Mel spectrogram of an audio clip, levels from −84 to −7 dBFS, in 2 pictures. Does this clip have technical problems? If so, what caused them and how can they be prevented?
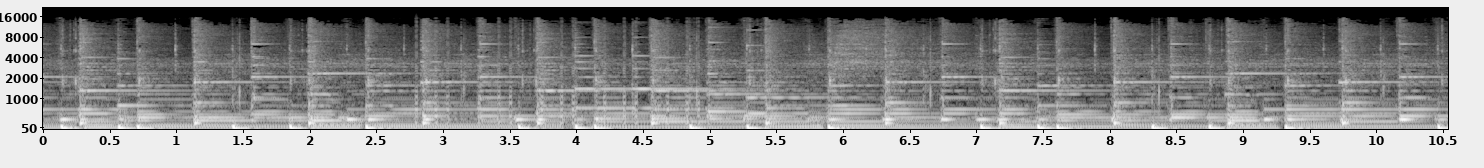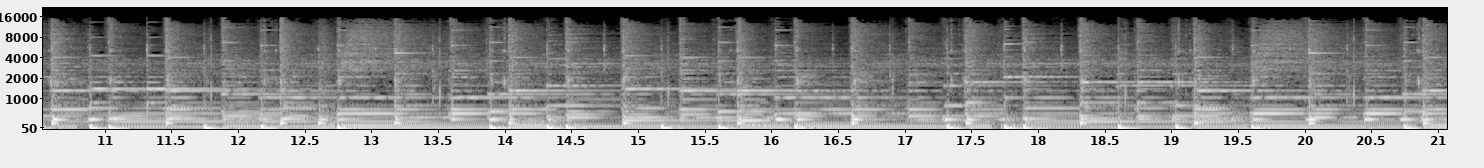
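Yes. From 2.79 to 4.92 s there are GSM signalling bursts, a galloping dit-dit-dit of short 217 Hz buzzes only a few dB under the sound. A nearby 2G phone's pulsed radio transmissions were rectified by the audio circuit. A spectrogram shows clustered vertical stripes with harmonics every 217 Hz, and the waveform shows grouped spikes. To prevent this, keep phones away or in flight mode, and use shielded cabling with RF filtering.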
